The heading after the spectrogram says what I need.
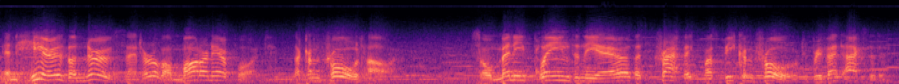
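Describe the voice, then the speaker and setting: An actor playing an authoritative, courteous time-traveling captain who lectures formally in the declamatory style of a 1950s TV sci-fi serial. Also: male voice, a little high, big pitch swings, moderate pace, over music. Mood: proud, instructive. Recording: dull, lo-fi vintage broadcast recording.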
